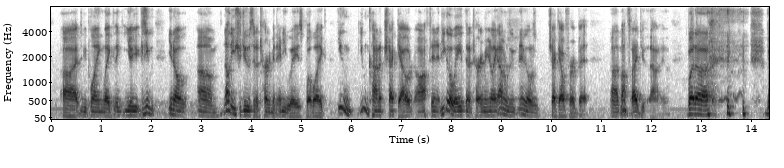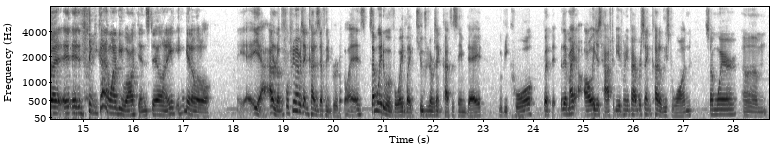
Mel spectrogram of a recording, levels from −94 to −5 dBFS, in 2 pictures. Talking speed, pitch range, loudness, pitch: 260 wpm, 110-170 Hz, -21 LUFS, 130 Hz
